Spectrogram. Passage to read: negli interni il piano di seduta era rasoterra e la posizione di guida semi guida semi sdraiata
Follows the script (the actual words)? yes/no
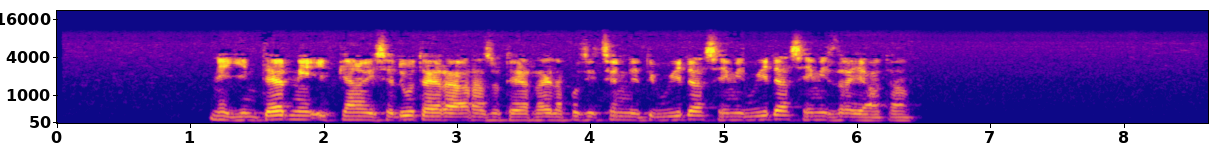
yes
